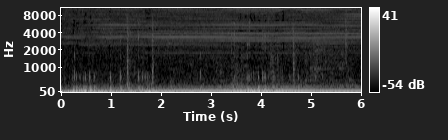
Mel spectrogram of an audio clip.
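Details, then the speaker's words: Seiki SE40FO04UK LED TV, back cover off, powered on, listening close to the main AV board: steady low buzz, suspected from the yellow transformer coil on a loosely tightened casing, a nuisance rather than a fault. "I mean to me it sounds that it's coming more from this transformer this yellow coil type thingy okay it's a transformer and it's probably a problem of casing issue"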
